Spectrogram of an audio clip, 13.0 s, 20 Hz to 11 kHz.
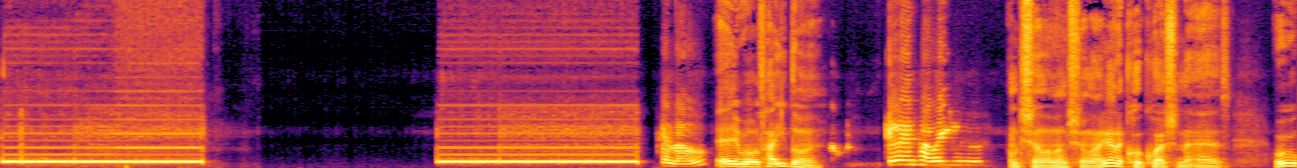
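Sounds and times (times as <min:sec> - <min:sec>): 
telephone electronic ring tones on the line: 0:00.0 - 0:02.1, 0:04.4 - 0:06.8
speech: 0:06.6 - 0:08.3, 0:09.0 - 0:12.9.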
